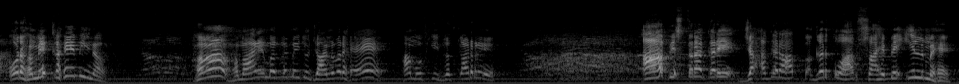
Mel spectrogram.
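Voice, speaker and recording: Heard on a noisy live recording with a hum, a Sufi preacher from Pakistan addresses a gathering in a devotional sermon. His voice is extremely high-pitched and gravelly, Punjabi-accented, fervent and pleading toward his listeners.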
